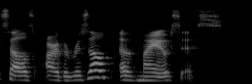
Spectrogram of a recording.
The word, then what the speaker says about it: meiosis: half of the information meiosis pronounced like my Oh sis a lot of times you might say meiosis but it's meiosis during meiosis one diploid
